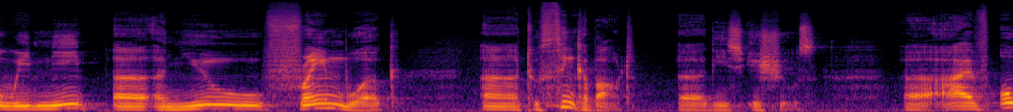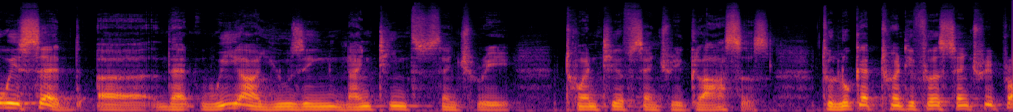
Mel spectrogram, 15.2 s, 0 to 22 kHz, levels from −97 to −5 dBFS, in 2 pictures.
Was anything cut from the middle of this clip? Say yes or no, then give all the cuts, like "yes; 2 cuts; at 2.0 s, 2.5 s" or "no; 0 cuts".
no; 0 cuts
